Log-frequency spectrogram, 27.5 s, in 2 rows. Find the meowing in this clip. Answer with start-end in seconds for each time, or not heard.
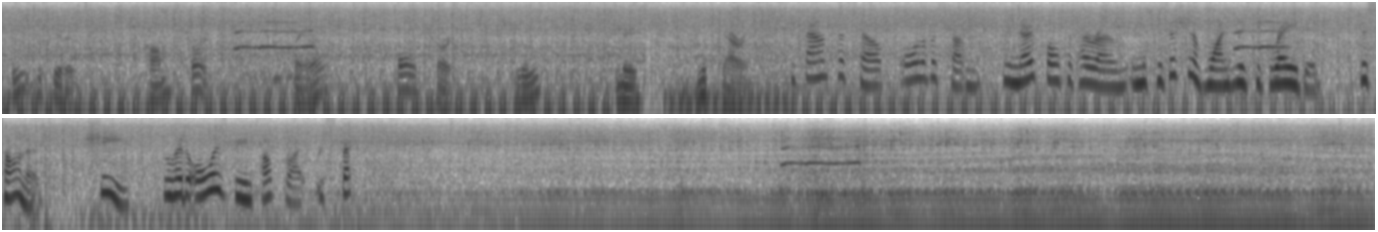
2.3-3.2, 12.3-12.9, 21.5-22.4.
